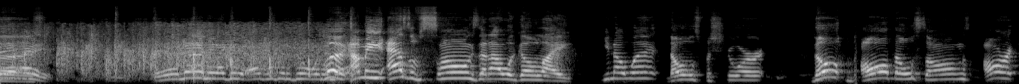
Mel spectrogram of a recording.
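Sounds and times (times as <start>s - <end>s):
applause: 0.0s - 3.6s
speech: 0.1s - 0.6s, 1.5s - 10.1s.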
